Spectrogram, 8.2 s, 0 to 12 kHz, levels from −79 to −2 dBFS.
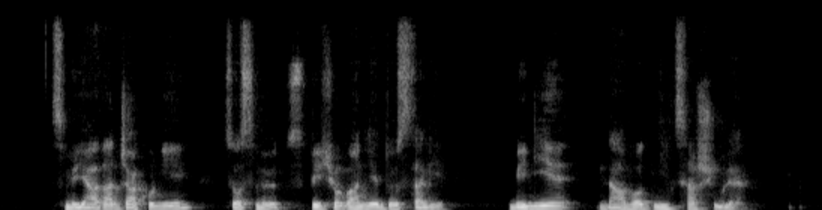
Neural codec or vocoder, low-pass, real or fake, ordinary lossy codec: autoencoder, 48 kHz, 32 numbers a frame, DAC-VAE, trained on Japanese speech; 10.8 kHz; fake; AAC, 64 kbps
